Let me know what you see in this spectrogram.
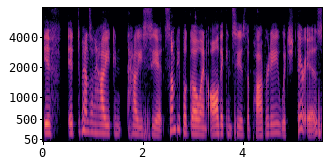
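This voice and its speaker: A woman's unremarkable speaking voice, medium in pitch, fairly quick with lively intonation and big swings in loudness, in a dry, close sound with no echo. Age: 60s. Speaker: actress. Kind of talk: casual chat.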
